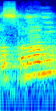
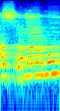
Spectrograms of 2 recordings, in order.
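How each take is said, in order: Both takes have the same delivery.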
